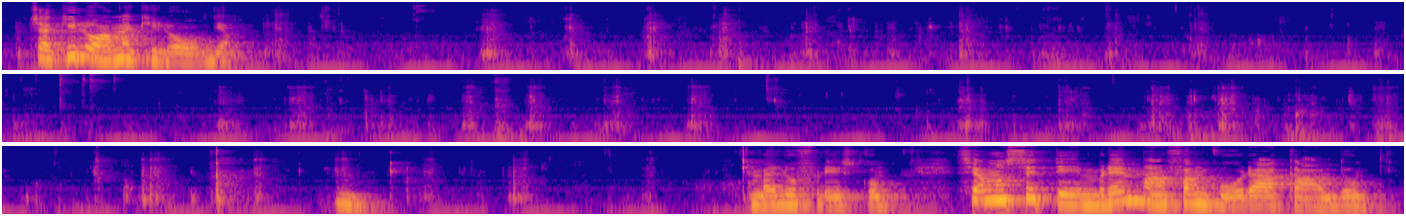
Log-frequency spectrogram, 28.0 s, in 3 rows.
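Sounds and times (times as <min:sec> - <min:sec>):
chewing crisp cucumber: 0:01.5 - 0:23.7.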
